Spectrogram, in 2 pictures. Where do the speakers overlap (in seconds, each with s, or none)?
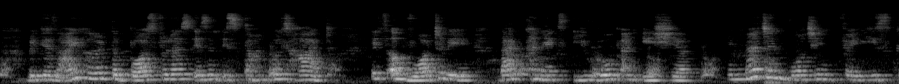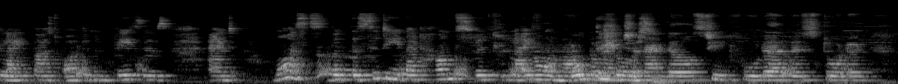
14.2 s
